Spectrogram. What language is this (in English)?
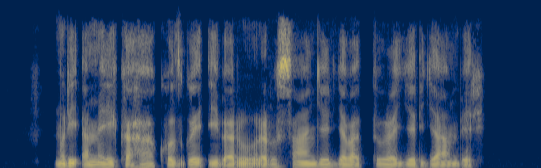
Kinyarwanda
